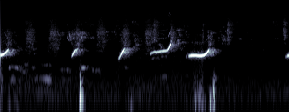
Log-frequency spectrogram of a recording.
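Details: Pet Ringneck parrot talking into a phone: a string of quick whistles, each sliding sharply upward, repeated roughly every second, mixed with soft taps and clicks.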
